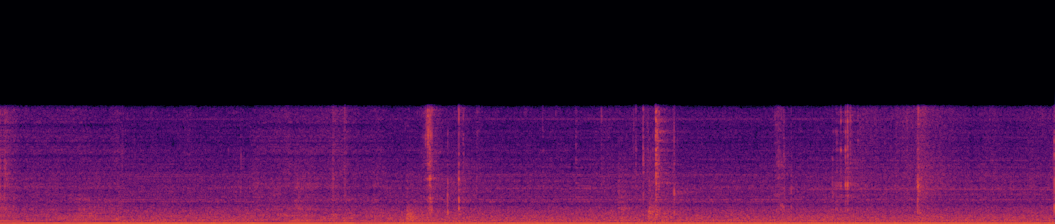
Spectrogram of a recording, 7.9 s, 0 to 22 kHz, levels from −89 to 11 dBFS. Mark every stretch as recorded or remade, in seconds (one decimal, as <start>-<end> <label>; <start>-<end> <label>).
0.0-0.9 remade; 0.9-1.9 recorded; 1.9-2.9 remade; 2.9-7.9 recorded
